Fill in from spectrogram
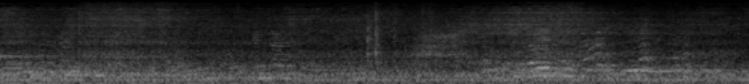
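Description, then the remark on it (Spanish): Wind howls steadily on a calm night for several seconds, a dense hissing roar with faint moaning tones rising briefly toward the end, no voices over it. “Después de eso, la noche continuó serena y tranquila, solo con el aullar del viento.”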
